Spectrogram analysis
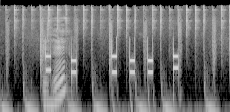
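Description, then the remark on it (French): Several short dual-tone keypad beeps, like digits being dialed on a phone as a call is redialed after hanging up, come in a quick irregular sequence, with a brief warbling sweep early on and steady thumping beats underneath. “Attends, vas-y, on raccroche, on va rappeler parce que.”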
